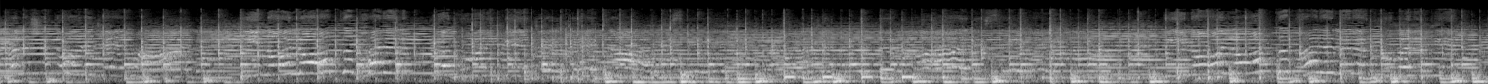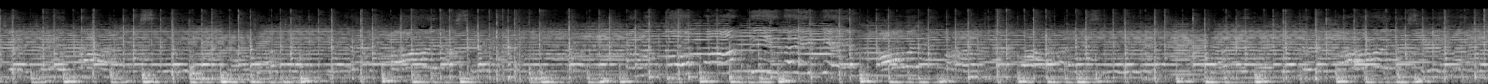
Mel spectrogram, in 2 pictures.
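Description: A girl's voice singing a melodic song, accompanied by a hand drum playing a steady rhythm of low strokes.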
